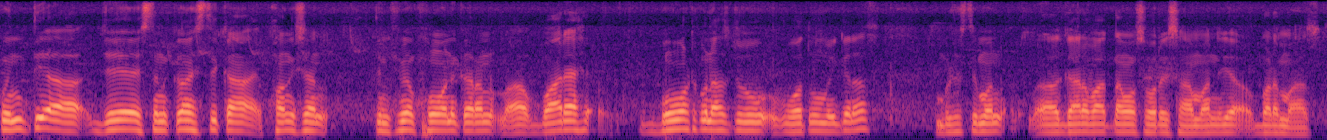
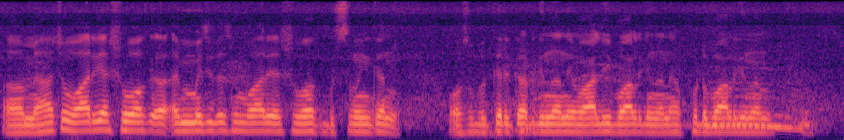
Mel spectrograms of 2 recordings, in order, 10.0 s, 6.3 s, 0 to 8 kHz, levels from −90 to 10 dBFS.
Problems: constant background noise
